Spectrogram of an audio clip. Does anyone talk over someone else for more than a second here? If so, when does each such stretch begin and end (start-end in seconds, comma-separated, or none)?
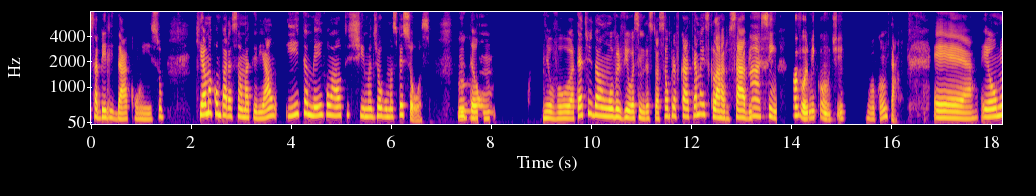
none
